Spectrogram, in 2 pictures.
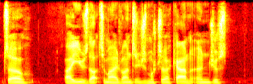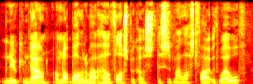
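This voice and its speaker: A man's voice: medium pitch, completely flat delivery, brisk, hardly any pauses, a little mellow. A young man giving casual commentary over his own game, thinking aloud about each move as he plays.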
